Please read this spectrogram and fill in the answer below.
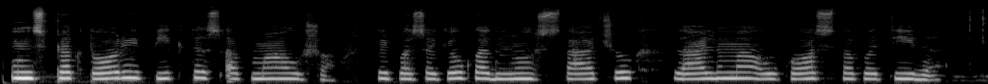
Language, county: Lithuanian, Vilnius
